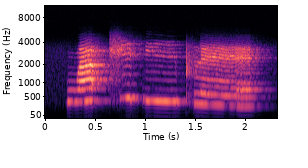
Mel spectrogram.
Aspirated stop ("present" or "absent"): present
